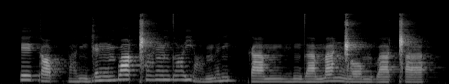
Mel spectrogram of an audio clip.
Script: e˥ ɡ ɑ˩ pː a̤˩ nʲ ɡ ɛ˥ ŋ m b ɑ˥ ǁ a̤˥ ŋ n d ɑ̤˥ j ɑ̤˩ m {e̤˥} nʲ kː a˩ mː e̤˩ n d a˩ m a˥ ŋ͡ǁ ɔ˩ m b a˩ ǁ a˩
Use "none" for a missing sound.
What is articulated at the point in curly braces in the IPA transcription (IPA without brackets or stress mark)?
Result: ɛ̤˥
